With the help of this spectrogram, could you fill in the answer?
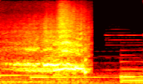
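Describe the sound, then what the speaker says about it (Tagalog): Jeepney brakes hard with tires skidding, a loud squealing screech lasting about a second over engine hum, cutting off abruptly before a low idle resumes. "napabrake siya ng napakalakas"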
